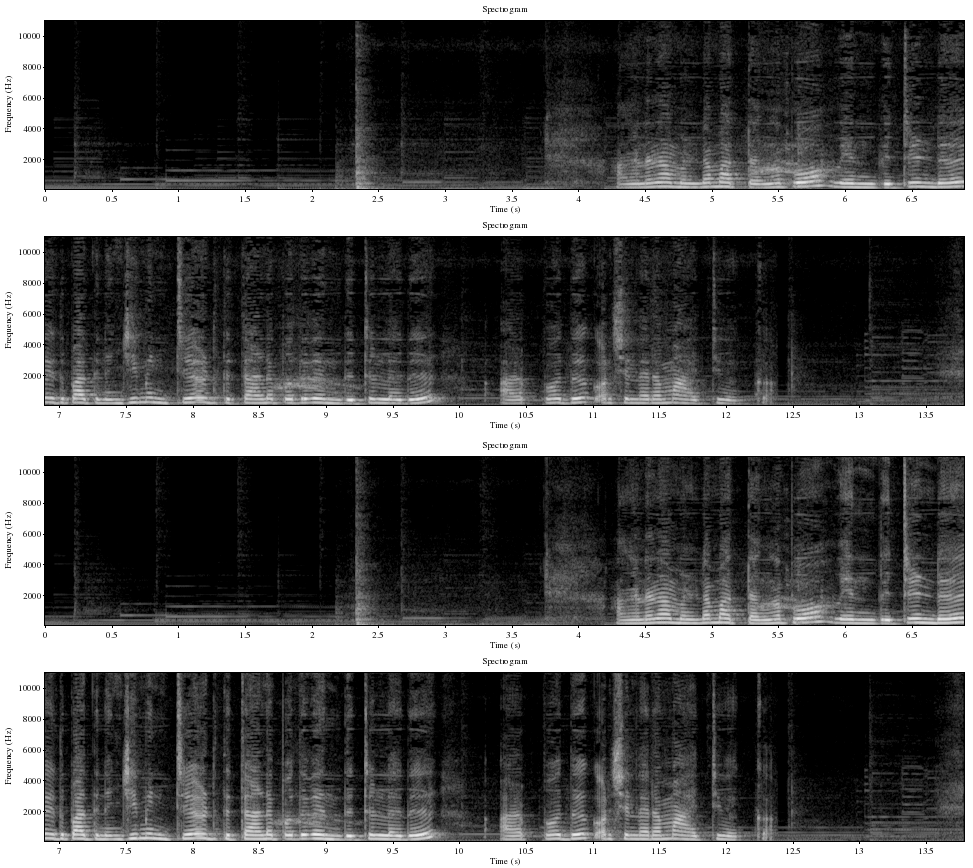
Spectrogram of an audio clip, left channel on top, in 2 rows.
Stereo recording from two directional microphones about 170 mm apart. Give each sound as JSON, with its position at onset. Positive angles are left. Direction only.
{"t": 3.7, "sound": "a woman's voice", "side_deg": -35}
